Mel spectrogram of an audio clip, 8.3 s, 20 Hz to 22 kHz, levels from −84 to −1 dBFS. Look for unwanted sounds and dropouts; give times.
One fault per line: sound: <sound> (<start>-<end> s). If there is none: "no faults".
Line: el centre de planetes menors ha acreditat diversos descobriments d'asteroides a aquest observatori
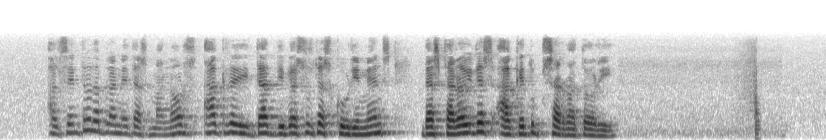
sound: thud (7.3-7.6 s)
